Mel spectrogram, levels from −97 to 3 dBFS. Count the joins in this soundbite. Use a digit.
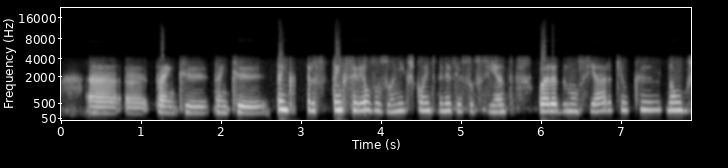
1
